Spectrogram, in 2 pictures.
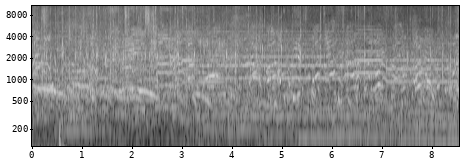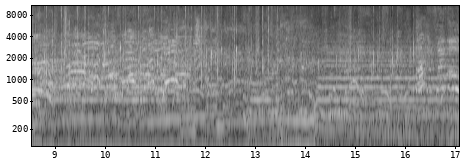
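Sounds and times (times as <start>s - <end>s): background music with bass line: 0.0s - 1.0s
children shouting: 0.0s - 12.1s.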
